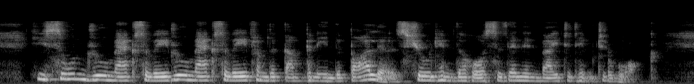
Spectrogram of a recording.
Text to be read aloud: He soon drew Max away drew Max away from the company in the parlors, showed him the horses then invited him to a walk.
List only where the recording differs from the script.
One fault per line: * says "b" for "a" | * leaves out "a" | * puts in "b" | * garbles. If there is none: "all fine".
all fine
